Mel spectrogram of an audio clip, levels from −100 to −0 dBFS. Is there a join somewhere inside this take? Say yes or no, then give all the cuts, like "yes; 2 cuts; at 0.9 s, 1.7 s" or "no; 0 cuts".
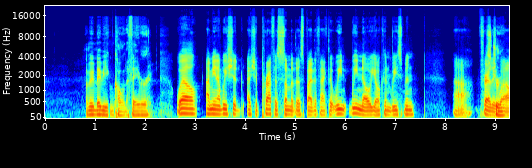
no; 0 cuts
